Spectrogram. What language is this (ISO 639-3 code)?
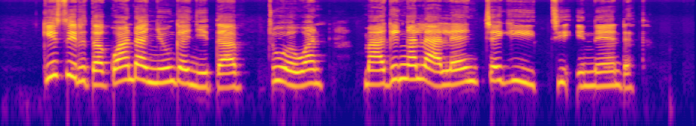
kln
